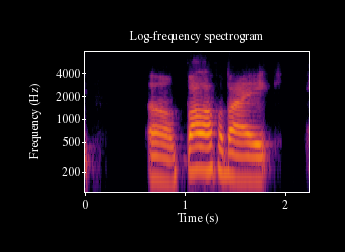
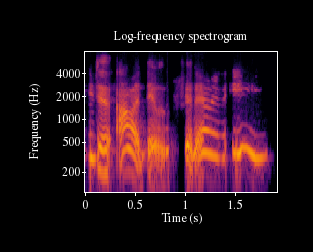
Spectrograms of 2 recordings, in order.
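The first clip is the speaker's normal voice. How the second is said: laughing; 10 semitones higher, 4 dB louder than usual. Pretend. Mock-crying about the back.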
